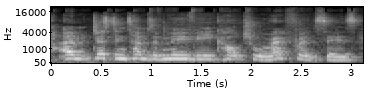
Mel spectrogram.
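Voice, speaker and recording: In a room with audible echo and noticeable background noise, a woman speaks at a moderate pace in an animated tone with ordinary pitch variation. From Scotland. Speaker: film podcast co-host. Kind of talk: casual chat.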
